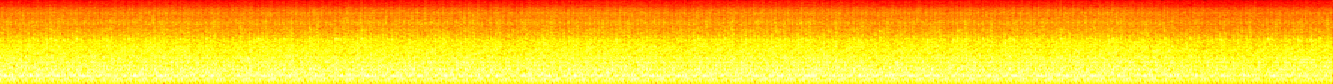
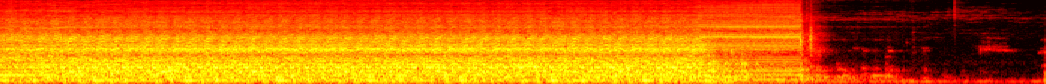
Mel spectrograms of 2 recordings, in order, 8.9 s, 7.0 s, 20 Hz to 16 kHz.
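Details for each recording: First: 1987 Kenworth T600 3406B diesel idling at its first start after over 20 years sitting in a field: deep, steady idle with an even pulse and no misses or knocking; it runs and sounds good with excellent oil pressure. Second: 1987 Kenworth T600 3406B diesel, sat 20+ years: steady fast cranking with no start and only minimal fuel, probably just what was in the filter; the fuel system needs better priming.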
